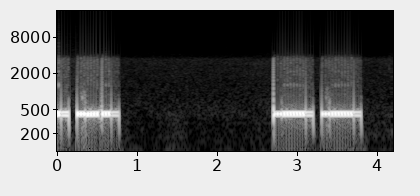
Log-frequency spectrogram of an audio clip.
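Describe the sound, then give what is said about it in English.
A phone ringing on the line as a call is placed, a steady buzzing double ring heard twice with a long pause between, fairly loud, with no voices. “This is the anticipation of her answering the phone right now.”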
